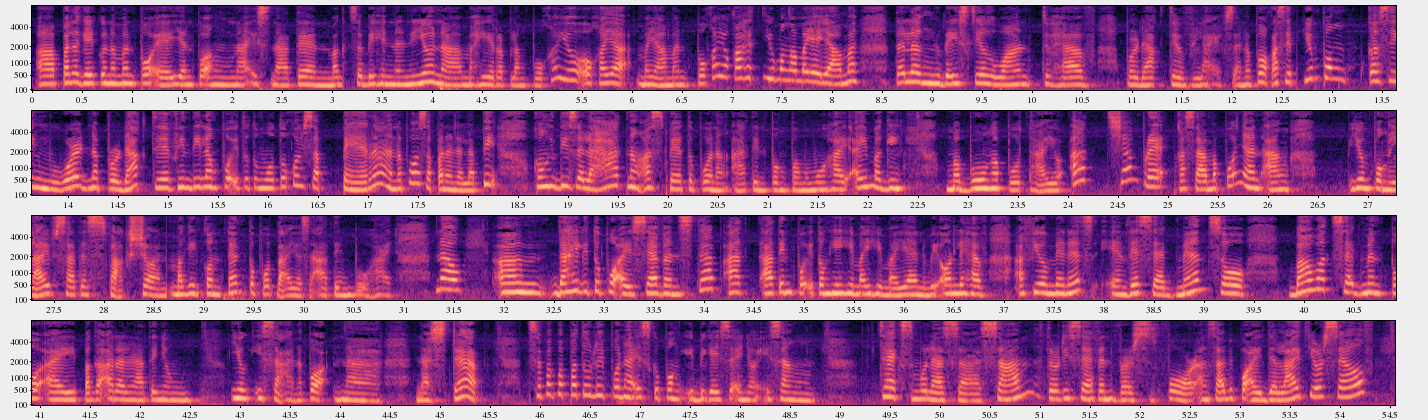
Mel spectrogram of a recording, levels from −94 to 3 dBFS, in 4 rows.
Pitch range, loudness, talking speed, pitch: 220-280 Hz, -19 LUFS, 165 wpm, 245 Hz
